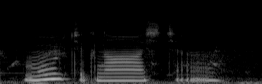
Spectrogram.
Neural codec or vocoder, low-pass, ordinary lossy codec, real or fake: none; none; none; real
